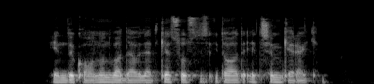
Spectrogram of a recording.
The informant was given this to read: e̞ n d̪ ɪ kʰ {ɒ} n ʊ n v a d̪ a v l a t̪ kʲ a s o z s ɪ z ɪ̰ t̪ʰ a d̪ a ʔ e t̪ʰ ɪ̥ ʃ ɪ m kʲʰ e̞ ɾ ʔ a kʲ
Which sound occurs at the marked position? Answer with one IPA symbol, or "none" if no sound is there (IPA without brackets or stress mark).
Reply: ɒ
